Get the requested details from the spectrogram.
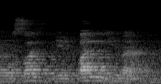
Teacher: Hilangkan nun ya, tanwinnya. Langsung idgham, langsung dimasukkan ke lam ya, ke huruf lam, tapi tanpa gunnah. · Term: idgham bila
